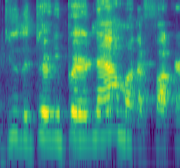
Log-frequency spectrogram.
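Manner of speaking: high mocking taunt; taunting opponent. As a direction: jeer at him in a high voice, then drop it. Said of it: "And he's like".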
